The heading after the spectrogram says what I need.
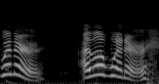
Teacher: Some people will pronounce the T, and other people's will just kind of skip over it entirely.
